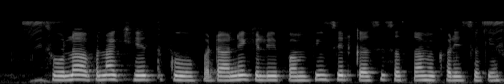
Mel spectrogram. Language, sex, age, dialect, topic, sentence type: Magahi, female, 25-30, Western, agriculture, question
